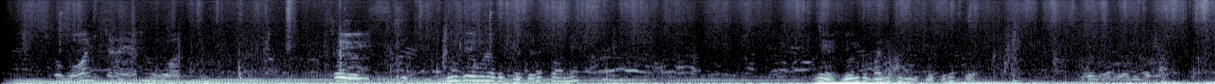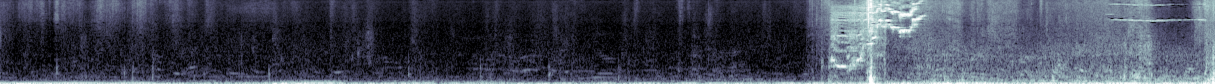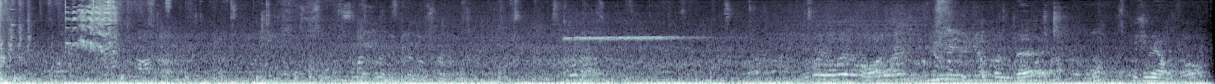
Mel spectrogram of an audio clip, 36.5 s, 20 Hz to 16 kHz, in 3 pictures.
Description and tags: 0121 Market door
People talking Korean. Door opening
20120121
korean, voice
